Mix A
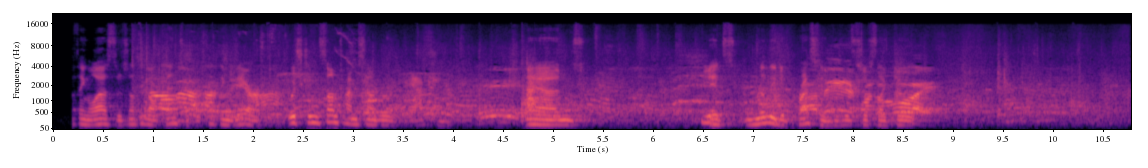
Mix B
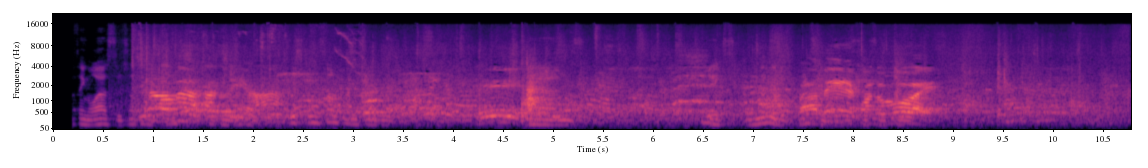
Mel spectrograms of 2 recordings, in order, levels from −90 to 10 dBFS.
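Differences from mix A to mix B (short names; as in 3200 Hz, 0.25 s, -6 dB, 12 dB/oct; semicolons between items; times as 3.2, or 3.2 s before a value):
speech -12.0 dB; master: add high shelf 4400 Hz +6 dB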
